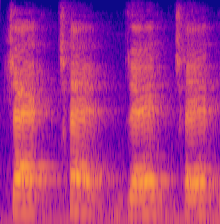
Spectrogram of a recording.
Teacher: तालवे के जीभ लग के बोलेंगे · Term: तालव्य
